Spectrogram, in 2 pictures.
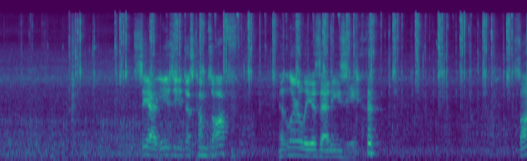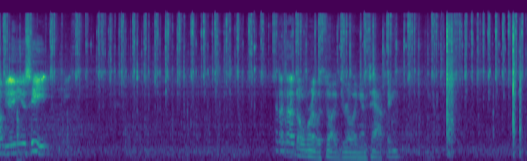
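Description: A ratchet wrench clicks as it turns a bolt, faster toward the end.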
